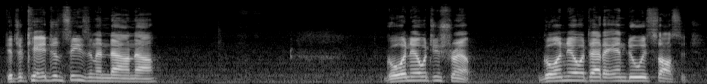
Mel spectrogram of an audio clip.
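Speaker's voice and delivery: high-pitched Cajun cooking host; put-on Louisiana Cajun accent, pitched well up. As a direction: play a Cajun cook announcing the recipe. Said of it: "How's your Cajun accent so good?".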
